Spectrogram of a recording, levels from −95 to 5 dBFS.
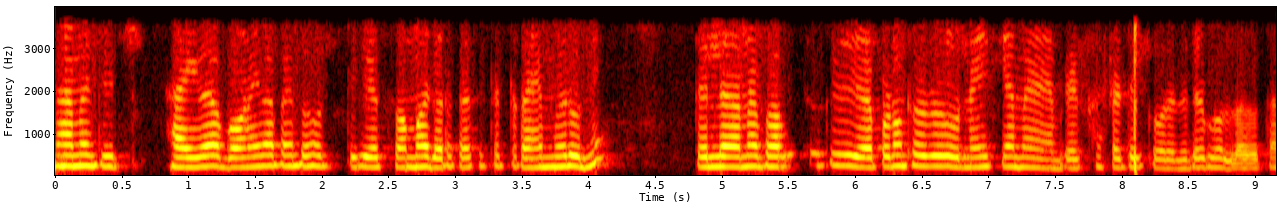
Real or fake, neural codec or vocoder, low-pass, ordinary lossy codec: fake; vocoder, 44.1 kHz, 128 mel bands every 256 samples, BigVGAN v2; 3.6 kHz; none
